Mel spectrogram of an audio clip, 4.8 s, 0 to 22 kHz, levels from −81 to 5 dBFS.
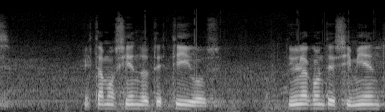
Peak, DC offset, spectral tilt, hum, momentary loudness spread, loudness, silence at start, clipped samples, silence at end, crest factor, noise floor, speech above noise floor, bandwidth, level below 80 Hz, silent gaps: -2 dBFS; under 0.1%; -5 dB/octave; none; 21 LU; -18 LUFS; 0 s; under 0.1%; 0 s; 16 dB; -39 dBFS; 21 dB; 11.5 kHz; -54 dBFS; none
